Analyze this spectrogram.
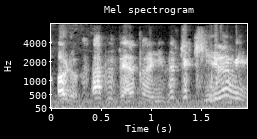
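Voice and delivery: lightly hammed-up whine of doom; half-joking melodramatic plea; mock whiny vampire. Imitating the fake vampire begging to be killed, mock whine. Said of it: "it's like".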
